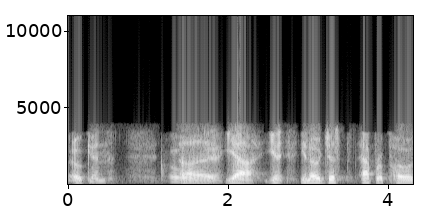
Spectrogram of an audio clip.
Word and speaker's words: Okin: Okin, am I pronouncing your name right? Yes, it's Okin.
